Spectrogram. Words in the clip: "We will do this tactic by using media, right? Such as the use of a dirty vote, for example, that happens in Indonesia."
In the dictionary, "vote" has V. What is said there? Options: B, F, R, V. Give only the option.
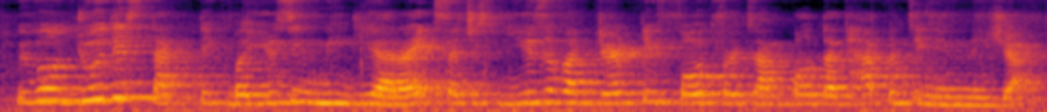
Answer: F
